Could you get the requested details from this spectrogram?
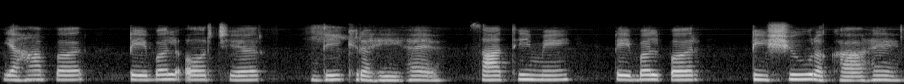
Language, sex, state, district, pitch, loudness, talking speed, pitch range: Hindi, male, Maharashtra, Gondia, 210 Hz, -17 LUFS, 100 wpm, 205-220 Hz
